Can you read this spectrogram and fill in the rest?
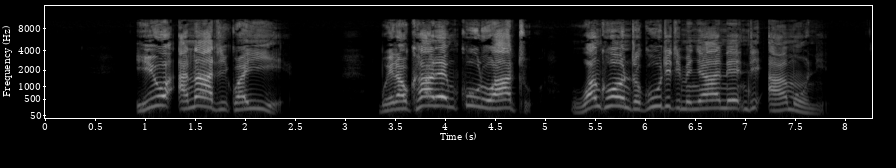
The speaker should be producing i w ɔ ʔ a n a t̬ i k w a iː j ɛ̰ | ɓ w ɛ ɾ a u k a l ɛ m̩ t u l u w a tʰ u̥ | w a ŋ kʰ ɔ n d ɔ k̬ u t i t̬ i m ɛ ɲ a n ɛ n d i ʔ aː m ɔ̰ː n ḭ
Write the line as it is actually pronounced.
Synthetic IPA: i w ɔ ʔ a n a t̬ i k w a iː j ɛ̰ | ɓ w ɛ ɾ a u kʰ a l ɛ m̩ k u l u w a tʰ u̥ | w a ŋ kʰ ɔ n d ɔ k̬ u t i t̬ i m ɛ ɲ a n ɛ n d i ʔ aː m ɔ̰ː n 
